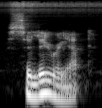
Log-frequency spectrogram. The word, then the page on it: celeriac: Southern England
